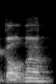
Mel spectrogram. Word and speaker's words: Goeldner: my name is goldner that that e is silent or it is now I don't know how it was pronounced in Old Germany uh I am a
